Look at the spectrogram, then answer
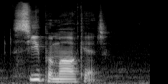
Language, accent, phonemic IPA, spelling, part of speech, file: English, UK, /ˌsuːpəˈmɑːkɪt/, supermarket, noun, En-uk-supermarket.ogg
- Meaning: 1. A large self-service store that sells groceries and, usually, medications, household goods, and/or clothing 2. A chain of such stores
